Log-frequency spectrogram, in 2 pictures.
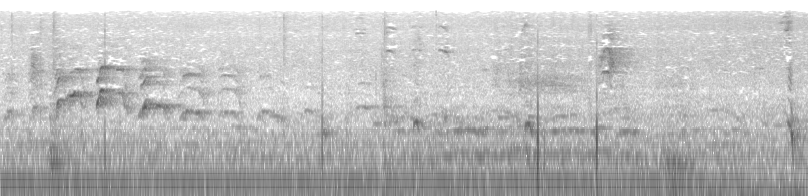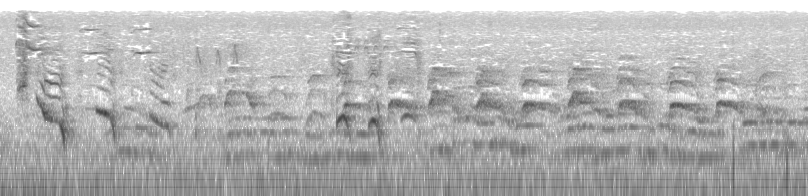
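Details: German Shepherd puppy, top-quality dog from a pet dealer, giving high whimpering and whining calls in short, irregular bursts, busier around the middle and end of the recording, with a low steady hum in the background.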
